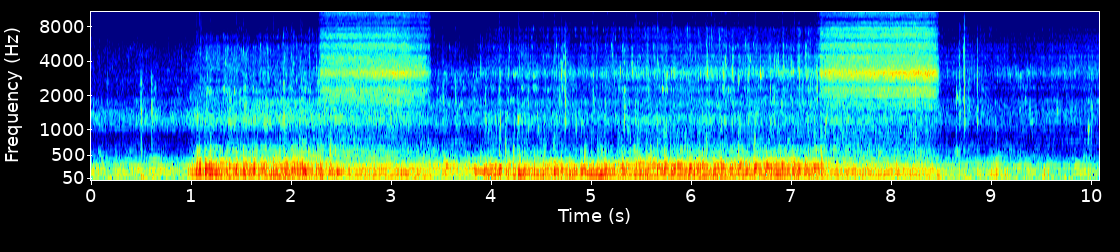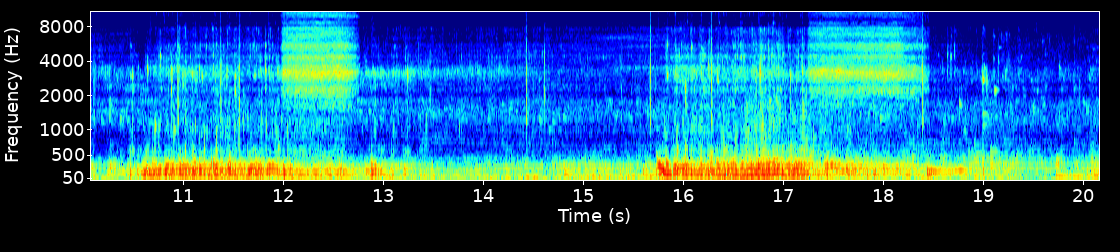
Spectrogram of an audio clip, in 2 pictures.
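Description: Bubbles rush and rumble loudly as a diver breathes out underwater.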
